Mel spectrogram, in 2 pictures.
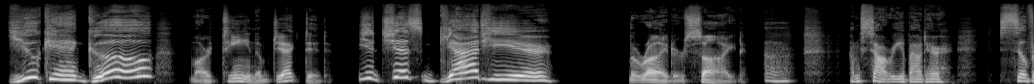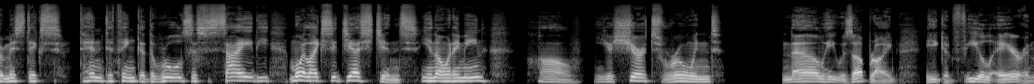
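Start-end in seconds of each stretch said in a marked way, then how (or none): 0.1-5.6 slow, high creature voice, delighted; a dragon proud of her find, drawn out slowly; happy dragon. A narrator's reading. Dragon explaining her find to her rider, slow and pleased. 7.6-17.6 put-on higher girl's voice, sheepish; a young rider smoothing things over; apologetic rider. A narrator's reading. Rider apologizing to the boy for her dragon, sheepish.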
